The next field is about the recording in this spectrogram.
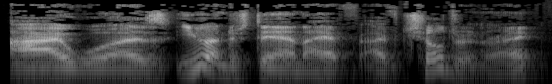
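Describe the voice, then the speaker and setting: Bright-voiced man bantering defensively. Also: medium pitch, sing-song, normal speed. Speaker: podcast co-host. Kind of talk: casual comedic chat.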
